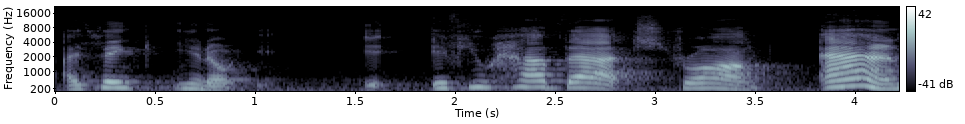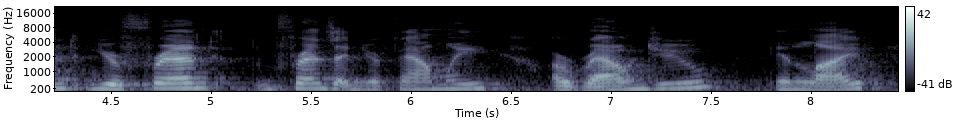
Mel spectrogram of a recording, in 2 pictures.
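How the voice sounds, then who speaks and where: A middle-aged woman, an actress, talking in an interview at a theater in an animated way, often repeating words for emphasis. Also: medium pitch, takes it slowly. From United States. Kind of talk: reflective interview talk.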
